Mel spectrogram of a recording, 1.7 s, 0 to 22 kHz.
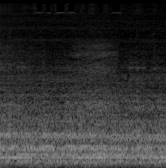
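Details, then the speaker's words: Hcalory Toolbox Compact 2 diesel heater in a garage, starting up at its highest setting: a steady whirring fan drone and faint even hum with no knocks or rattles; normal startup. "it's starting to Make Some Noise Okay so the diesel heater is in full startup mode"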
